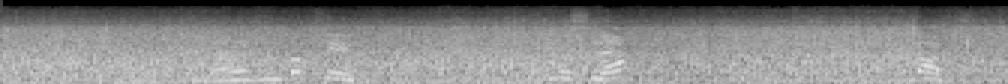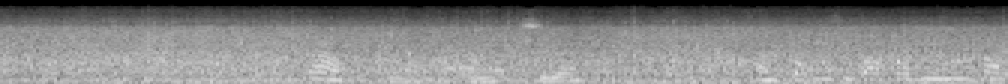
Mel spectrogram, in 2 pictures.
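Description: A young man talks.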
